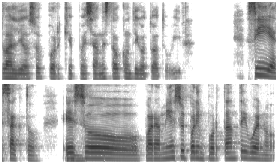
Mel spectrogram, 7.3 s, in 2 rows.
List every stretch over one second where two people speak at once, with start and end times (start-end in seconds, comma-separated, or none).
none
